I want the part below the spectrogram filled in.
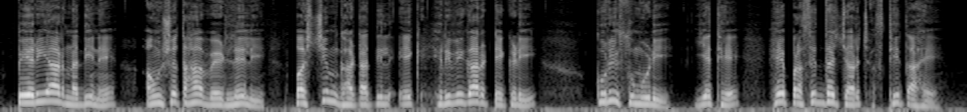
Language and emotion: Marathi, neutral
